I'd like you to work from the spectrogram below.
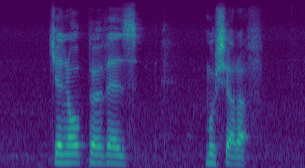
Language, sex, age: English, male, 22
